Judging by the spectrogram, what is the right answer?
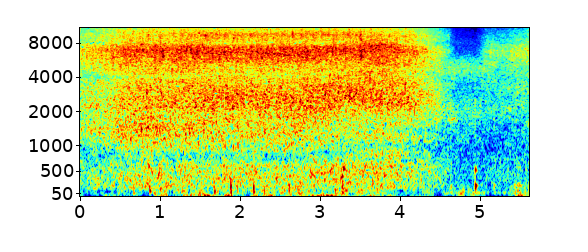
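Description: A mountain stream flows and rushes steadily, a constant close wash of water with no break.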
